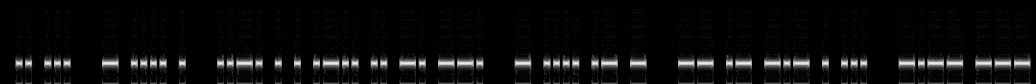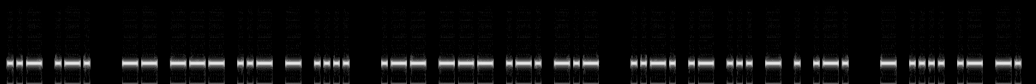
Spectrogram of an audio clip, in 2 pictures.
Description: Morse code, heard as a keyed tone, about 25 wpm, 1000 Hz. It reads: IS THE FEELING THAT MAKES YOUR MOUTH WORK FASTER THAN
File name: qotdfiles / 25wpm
